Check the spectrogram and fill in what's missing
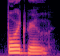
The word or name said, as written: boardroom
